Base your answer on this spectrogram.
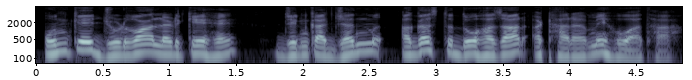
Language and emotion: Hindi, neutral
